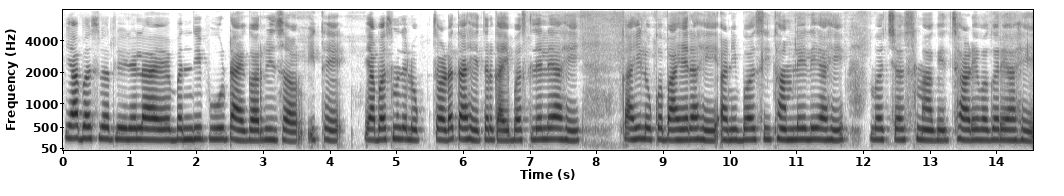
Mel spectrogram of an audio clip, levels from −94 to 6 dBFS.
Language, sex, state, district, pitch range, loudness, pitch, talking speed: Marathi, female, Maharashtra, Pune, 225-240 Hz, -17 LUFS, 230 Hz, 130 wpm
